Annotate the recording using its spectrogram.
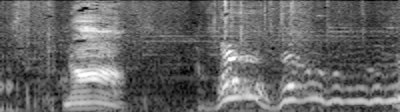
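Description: Beagles whining and howling in two calls: a short rising-and-falling one about half a second in, then a longer one held at a steady wavering pitch from about a second in.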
